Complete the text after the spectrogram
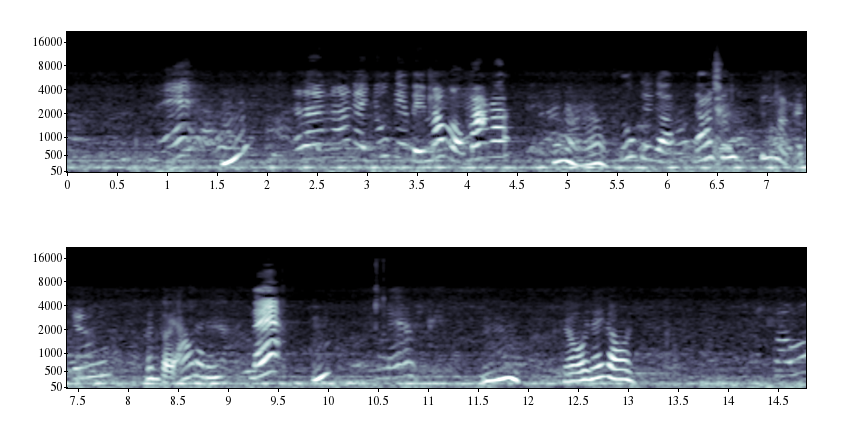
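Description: A young boy talks and calls out excitedly close by.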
